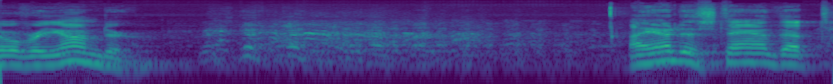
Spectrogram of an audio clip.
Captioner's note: laughter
